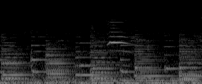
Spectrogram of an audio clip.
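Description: Background music: a melody of short pitched notes, with a brief high sliding note about halfway through.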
